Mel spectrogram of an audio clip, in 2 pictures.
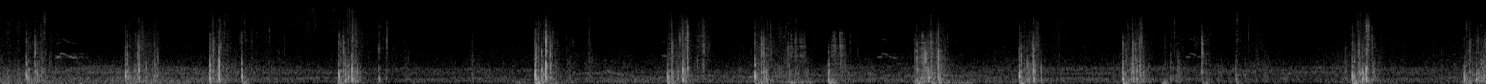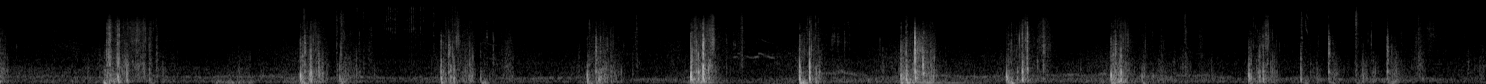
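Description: Footsteps thud on rock at an uneven pace.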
